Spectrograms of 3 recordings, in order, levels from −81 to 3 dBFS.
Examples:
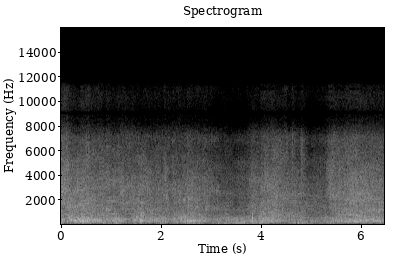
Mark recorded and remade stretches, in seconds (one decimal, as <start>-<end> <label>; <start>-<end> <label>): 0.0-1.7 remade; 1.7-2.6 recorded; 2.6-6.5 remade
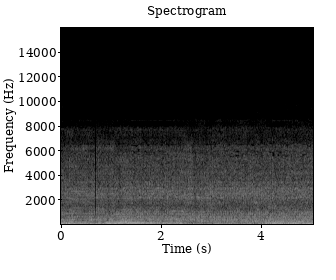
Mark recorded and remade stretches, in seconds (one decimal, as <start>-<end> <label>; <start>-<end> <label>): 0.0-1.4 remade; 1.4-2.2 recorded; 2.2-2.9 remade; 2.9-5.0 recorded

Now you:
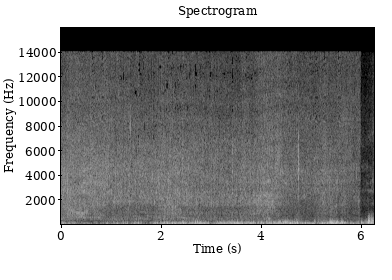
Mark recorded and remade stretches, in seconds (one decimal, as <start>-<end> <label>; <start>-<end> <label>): 0.0-0.9 remade; 0.9-4.7 recorded; 4.7-6.3 remade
